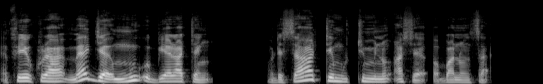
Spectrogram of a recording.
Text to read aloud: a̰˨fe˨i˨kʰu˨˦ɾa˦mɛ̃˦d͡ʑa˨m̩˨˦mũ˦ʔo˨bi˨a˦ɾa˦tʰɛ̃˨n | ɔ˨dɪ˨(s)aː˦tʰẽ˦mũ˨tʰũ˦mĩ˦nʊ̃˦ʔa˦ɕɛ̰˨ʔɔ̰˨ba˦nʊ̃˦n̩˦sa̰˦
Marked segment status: correct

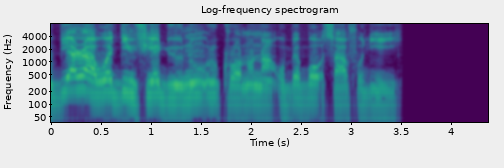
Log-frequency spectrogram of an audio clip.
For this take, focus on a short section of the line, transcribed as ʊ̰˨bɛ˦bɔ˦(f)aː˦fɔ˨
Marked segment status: incorrect: s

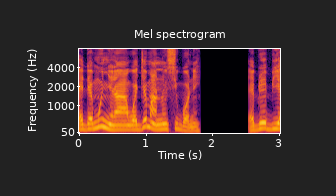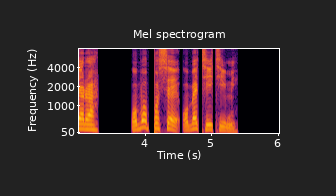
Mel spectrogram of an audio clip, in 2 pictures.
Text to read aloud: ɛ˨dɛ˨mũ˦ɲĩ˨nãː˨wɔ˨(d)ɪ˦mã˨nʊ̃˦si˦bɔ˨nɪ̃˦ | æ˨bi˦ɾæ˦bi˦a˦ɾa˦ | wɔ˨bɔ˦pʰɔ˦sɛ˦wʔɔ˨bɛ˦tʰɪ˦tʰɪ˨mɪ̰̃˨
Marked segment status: incorrect: d͡ʑ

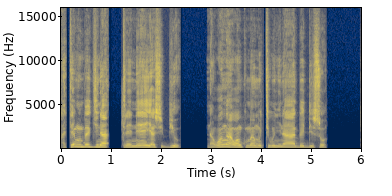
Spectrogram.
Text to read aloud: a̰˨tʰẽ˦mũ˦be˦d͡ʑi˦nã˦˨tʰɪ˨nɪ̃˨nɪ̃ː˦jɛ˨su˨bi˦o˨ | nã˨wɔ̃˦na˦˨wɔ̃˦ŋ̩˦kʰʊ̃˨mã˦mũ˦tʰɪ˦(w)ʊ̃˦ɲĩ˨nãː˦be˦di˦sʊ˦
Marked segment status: correct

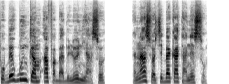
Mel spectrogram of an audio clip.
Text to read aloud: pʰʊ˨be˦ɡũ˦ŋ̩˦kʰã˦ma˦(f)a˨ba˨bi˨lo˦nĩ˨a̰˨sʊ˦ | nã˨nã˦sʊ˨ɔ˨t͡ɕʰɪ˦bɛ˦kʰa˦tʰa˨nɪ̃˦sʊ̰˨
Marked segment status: correct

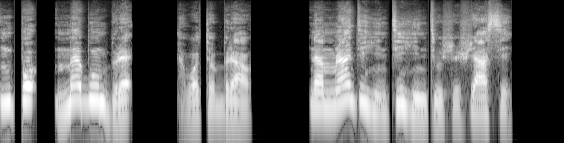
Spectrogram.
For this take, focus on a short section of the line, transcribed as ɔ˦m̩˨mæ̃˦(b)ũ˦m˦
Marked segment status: correct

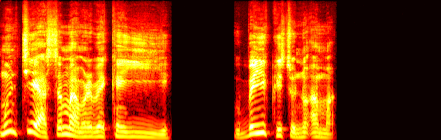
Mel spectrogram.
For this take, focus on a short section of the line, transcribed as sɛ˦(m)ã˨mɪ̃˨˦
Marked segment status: correct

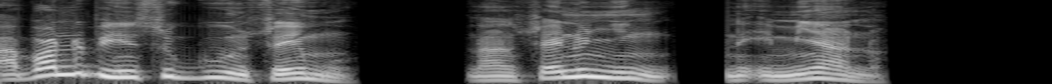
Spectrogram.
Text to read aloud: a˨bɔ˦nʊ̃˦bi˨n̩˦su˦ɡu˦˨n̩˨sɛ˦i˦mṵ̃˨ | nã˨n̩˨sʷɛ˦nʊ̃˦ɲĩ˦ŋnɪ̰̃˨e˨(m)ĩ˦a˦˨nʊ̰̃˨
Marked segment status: correct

